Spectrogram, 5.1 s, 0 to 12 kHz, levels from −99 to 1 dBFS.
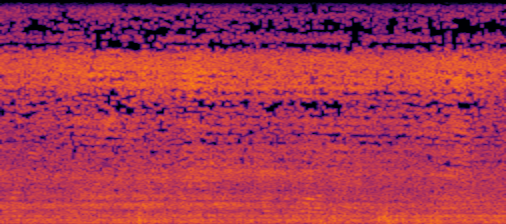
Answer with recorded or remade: recorded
